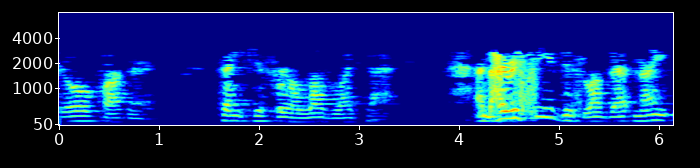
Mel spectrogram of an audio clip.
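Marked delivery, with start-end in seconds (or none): 0.0-3.3 soft, lowered voice, humbly thankful; quiet prayer. Acted. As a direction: offer it up gently as a hushed prayer. Boy's quiet prayer, acted.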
